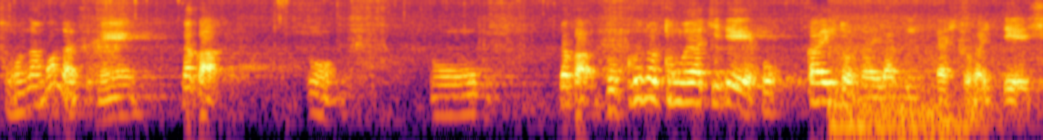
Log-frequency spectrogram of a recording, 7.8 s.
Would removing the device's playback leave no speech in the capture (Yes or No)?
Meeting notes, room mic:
Yes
